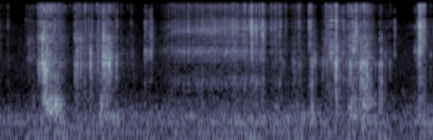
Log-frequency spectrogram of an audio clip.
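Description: A utility knife blade cuts slices from and scrapes the surface of a solid orange rectangular soap bar held in the hand. The strokes make crisp, bright crunching and scraping sounds with almost no low end, including one longer, steadier scrape in the middle.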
